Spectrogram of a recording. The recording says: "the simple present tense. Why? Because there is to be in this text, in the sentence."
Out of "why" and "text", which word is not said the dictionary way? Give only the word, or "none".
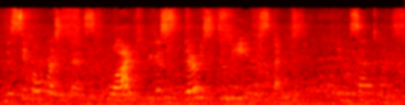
text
